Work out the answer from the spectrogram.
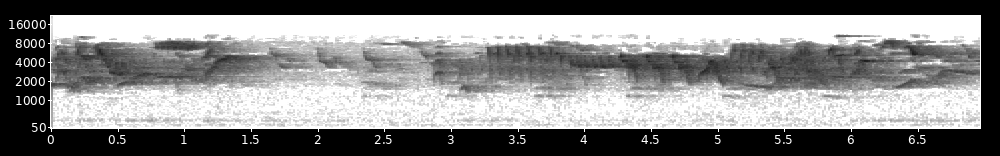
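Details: Several wild birds singing in a forest in the morning, beside a road: a dense, continuous chorus of high, varied chirps and twittering trills that dips briefly near the two-second mark and then resumes.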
